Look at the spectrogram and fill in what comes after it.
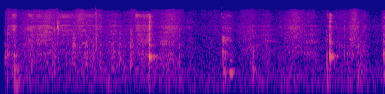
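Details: Infant boy hiccupping while wiggling and smiling: a few sharp, brief hiccups a couple of seconds apart, about three in the clip, in a quiet room.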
